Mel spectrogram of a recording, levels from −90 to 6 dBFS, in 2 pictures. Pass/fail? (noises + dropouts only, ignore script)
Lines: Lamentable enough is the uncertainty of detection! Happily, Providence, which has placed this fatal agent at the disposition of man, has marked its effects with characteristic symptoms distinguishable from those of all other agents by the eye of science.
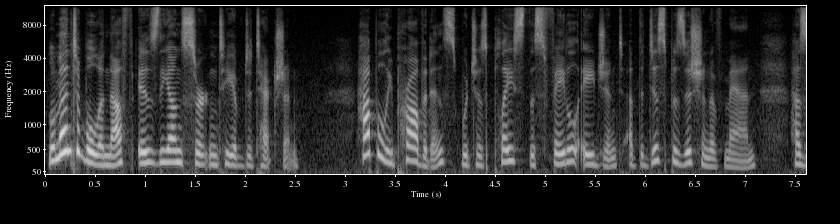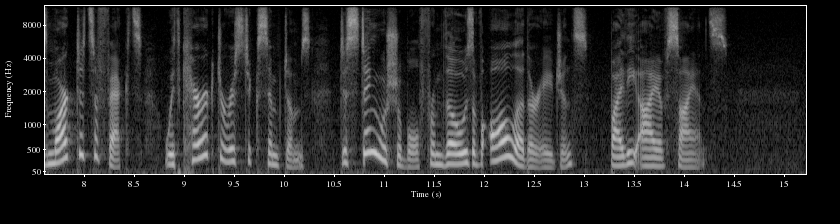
pass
